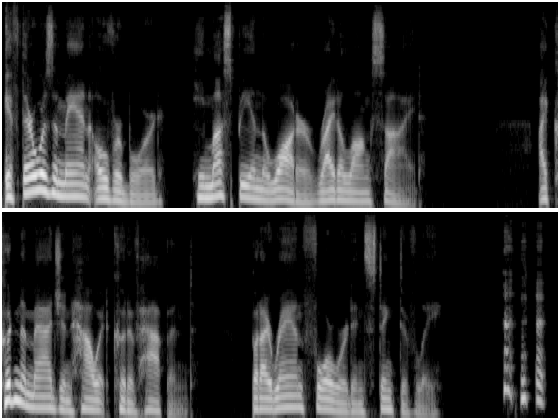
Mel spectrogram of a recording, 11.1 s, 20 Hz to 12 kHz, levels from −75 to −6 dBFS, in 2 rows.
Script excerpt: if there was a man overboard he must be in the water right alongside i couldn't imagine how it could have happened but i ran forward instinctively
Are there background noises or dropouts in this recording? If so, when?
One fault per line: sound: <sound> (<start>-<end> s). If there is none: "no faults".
sound: laugh (10.6-11.0 s)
